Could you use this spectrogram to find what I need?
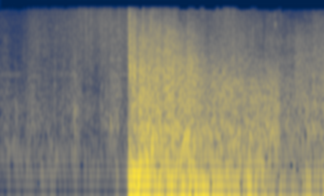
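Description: A loud explosion booms nearby.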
